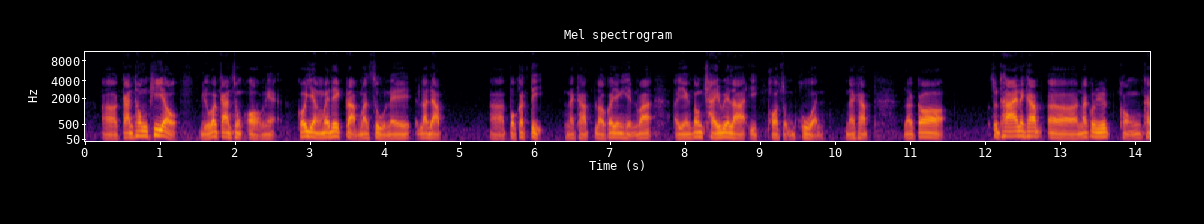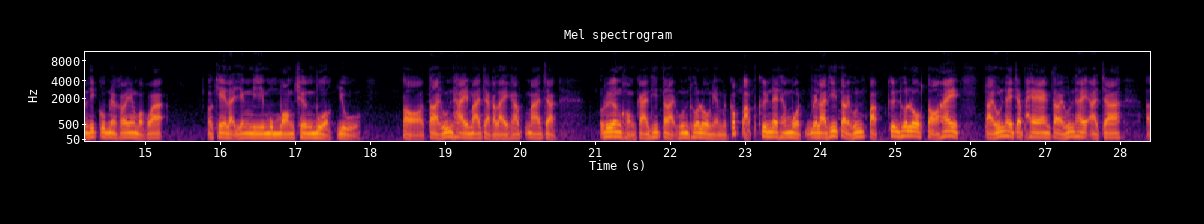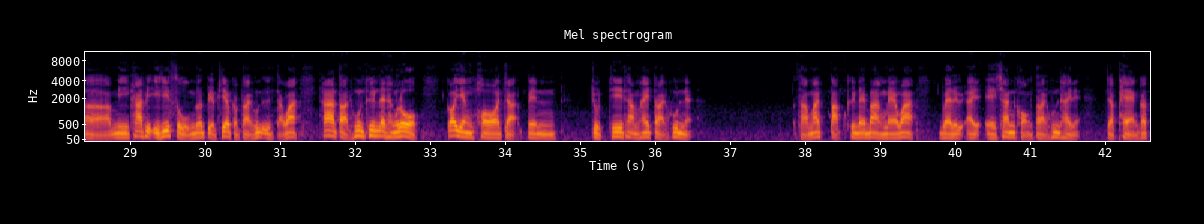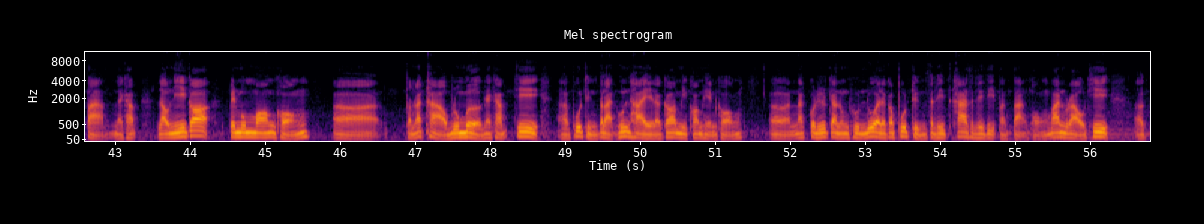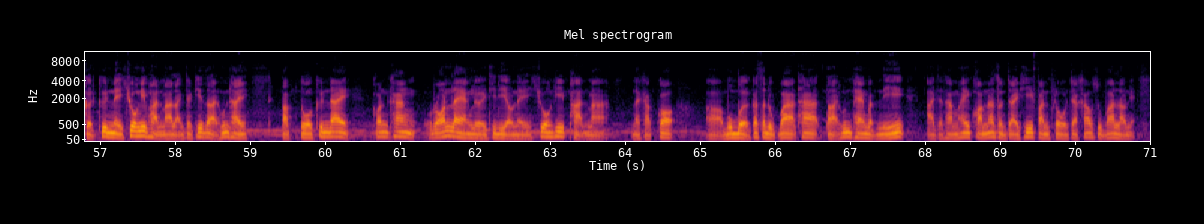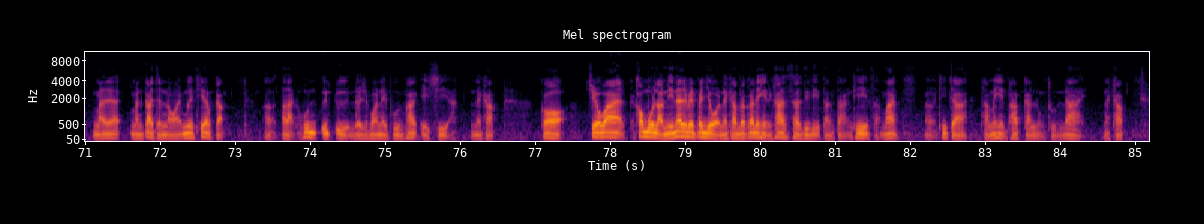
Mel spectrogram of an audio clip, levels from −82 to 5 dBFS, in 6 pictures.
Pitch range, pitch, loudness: 95-115 Hz, 105 Hz, -23 LUFS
